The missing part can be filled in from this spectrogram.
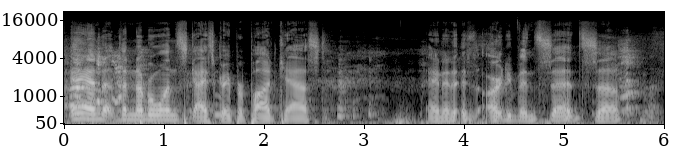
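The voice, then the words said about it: Hoarse, fading voice. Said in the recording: “I just have laryngitis. ... I'm actively losing my voice.”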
